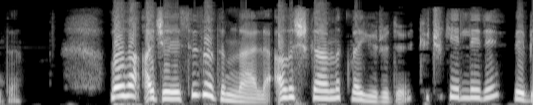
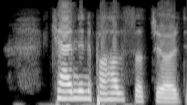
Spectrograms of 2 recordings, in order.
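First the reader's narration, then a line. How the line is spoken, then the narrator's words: Plain. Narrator (Turkish): dedi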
